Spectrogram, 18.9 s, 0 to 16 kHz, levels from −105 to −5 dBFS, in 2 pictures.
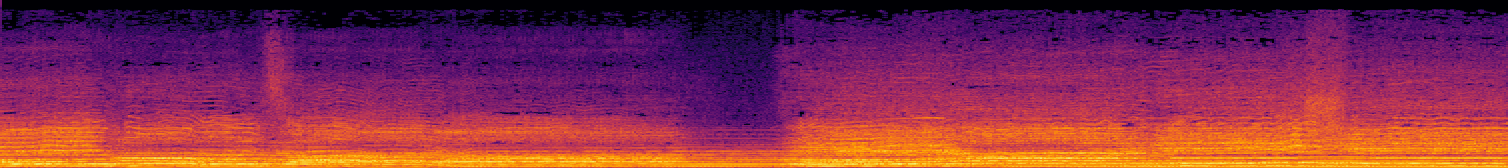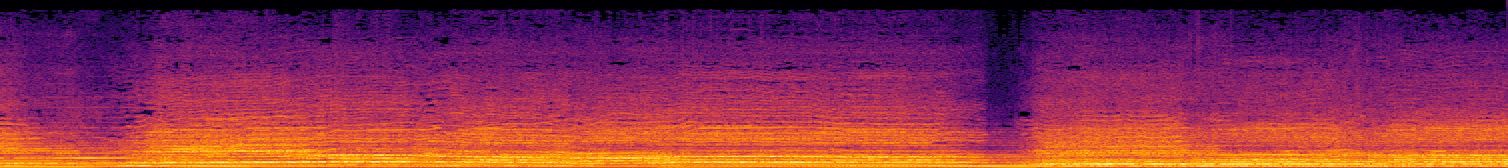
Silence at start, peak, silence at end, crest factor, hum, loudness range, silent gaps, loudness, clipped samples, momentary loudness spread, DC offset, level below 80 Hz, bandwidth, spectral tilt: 0 s; -2 dBFS; 0 s; 12 dB; none; 3 LU; none; -15 LUFS; under 0.1%; 5 LU; under 0.1%; -56 dBFS; 12.5 kHz; -5.5 dB/octave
